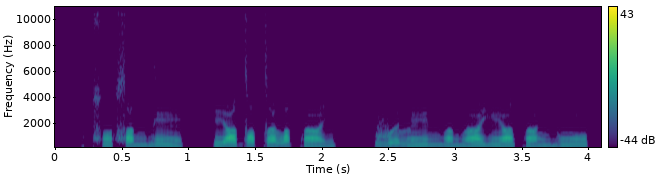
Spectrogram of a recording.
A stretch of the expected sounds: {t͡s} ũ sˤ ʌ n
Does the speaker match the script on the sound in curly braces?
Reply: yes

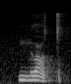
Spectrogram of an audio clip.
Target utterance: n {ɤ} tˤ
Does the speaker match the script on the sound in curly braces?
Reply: yes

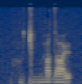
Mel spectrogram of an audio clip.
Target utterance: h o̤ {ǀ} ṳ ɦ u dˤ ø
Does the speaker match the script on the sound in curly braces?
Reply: yes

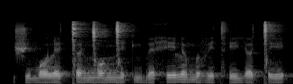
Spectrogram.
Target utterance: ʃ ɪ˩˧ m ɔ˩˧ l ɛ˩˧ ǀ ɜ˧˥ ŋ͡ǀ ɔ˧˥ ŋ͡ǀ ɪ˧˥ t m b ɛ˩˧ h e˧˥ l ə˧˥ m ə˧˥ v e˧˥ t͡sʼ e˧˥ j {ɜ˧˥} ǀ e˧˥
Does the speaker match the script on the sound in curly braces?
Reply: yes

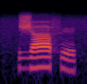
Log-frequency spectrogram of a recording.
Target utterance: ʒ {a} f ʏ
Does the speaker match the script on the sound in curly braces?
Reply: yes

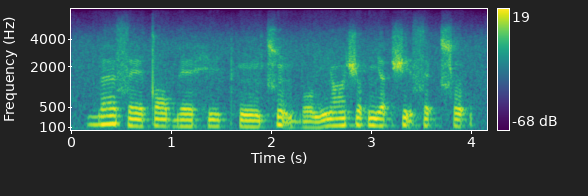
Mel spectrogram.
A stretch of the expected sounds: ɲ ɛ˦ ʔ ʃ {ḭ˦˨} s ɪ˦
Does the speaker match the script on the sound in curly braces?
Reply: yes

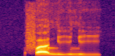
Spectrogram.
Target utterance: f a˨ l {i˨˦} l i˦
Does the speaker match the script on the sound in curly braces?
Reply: yes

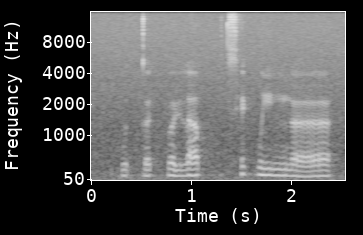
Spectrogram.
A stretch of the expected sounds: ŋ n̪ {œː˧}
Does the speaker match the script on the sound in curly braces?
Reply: no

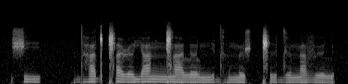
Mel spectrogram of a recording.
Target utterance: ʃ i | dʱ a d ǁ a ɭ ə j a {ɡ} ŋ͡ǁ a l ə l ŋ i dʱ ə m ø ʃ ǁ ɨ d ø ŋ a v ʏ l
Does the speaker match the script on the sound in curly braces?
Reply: no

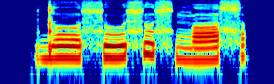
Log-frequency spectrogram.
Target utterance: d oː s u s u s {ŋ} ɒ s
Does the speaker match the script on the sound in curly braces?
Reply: yes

